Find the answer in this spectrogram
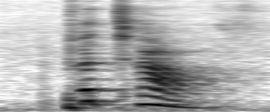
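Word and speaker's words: Ptah: sufficiently shuffled top is the peace island p-t-a-h pata it's cool looking it's got a compass inside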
